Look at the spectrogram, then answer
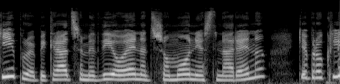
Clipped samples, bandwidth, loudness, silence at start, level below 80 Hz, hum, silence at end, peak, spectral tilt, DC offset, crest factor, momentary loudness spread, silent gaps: under 0.1%; 14 kHz; -19 LUFS; 0 s; -52 dBFS; none; 0 s; -4 dBFS; -4 dB/octave; under 0.1%; 14 dB; 6 LU; none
